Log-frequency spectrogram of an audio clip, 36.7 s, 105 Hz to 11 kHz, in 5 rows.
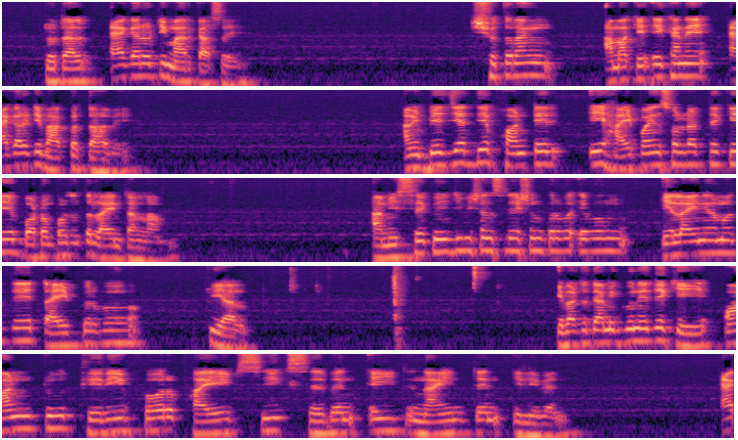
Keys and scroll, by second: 24.6 KP_1, 25.6 Return.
